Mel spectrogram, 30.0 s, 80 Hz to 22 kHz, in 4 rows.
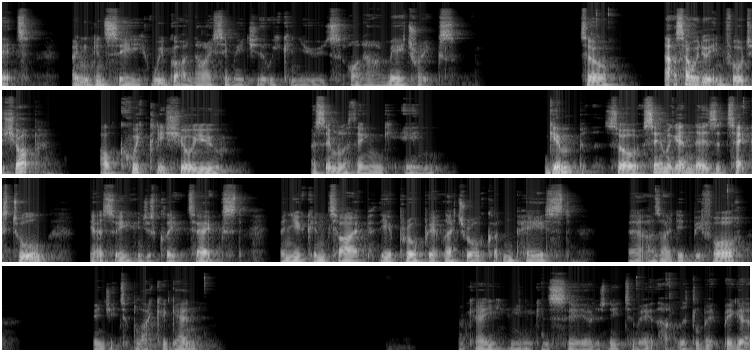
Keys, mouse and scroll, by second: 5.9 click, 8.7-10.0 drag, 14.9 click, 15.7 click, 21.5 click, 23.0 click, 24.5 click, 26.2 click, 28.8 click.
